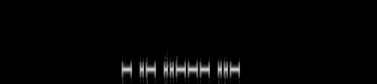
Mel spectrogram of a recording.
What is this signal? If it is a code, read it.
Morse code, heard as a keyed tone, about 40 wpm, 700 Hz. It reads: TA2U
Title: DXCC-100 Call Signs - 4 Characters - 40wpm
